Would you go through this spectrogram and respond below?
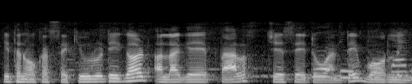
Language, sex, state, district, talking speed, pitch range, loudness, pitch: Telugu, male, Andhra Pradesh, Manyam, 100 wpm, 110-130 Hz, -18 LUFS, 115 Hz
